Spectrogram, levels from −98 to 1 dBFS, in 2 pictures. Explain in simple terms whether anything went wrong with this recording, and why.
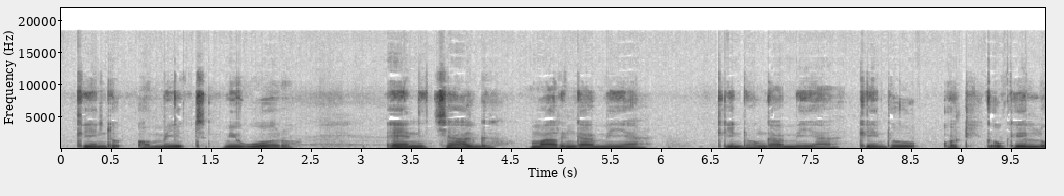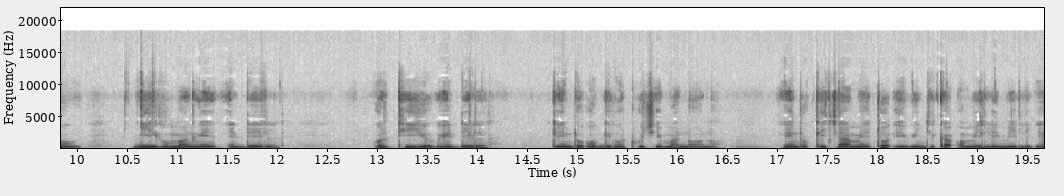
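From the start to 13.76 s the speech plays slower, at about 0.72 times normal pace, yet its pitch stays the same. That marks a time-stretched section, likely software lengthening the audio by repeating tiny pieces, which makes it drag. Simply playing audio slower would also lower the pitch.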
